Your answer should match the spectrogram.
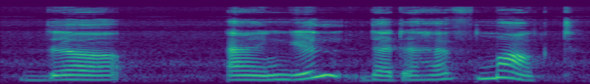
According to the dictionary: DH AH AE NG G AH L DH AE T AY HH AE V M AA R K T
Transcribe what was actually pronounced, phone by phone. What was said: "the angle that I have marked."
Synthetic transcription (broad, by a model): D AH AE NG G AH L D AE T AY HH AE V M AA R K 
